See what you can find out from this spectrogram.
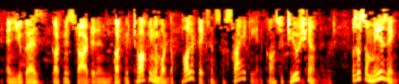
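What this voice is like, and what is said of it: Non-native English accent. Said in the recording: “my accent in English”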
